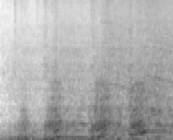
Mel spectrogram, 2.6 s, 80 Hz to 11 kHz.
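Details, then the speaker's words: Mark 1 Mazda MX-5 with a 3.0-litre Jaguar S-Type V6 swap, first start-up: engine catches and blips three times, pitch rising and falling cleanly with no knocks or stumbles; healthy free-revving V6. "let's a starter up first oh my god that sounds good"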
